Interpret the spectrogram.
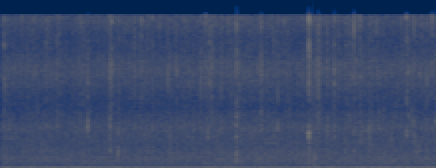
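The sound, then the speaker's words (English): Steady rain pattering on a surface, a dense, continuous hiss dotted with brief sharper drop ticks, even in loudness throughout, with no voices. “Listen to the rain. Enjoy the pitter patter the drops.”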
